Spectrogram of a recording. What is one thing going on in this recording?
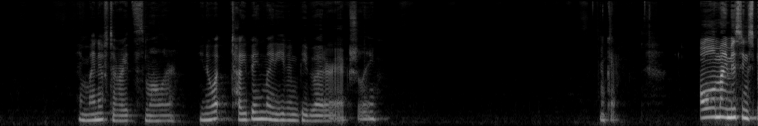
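A young woman explains calmly and closely into a microphone, in short bursts.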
